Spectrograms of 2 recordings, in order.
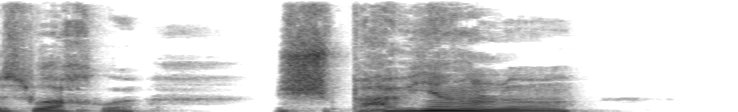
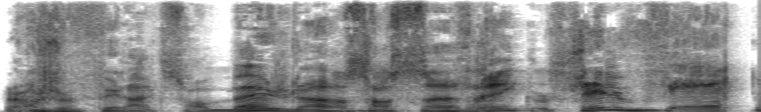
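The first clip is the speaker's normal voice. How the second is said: put-on Belgian accent. Streamer copying someone who cracked them up, Belgian accent. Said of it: "Il m'a tué quand il a fait l'accent".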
